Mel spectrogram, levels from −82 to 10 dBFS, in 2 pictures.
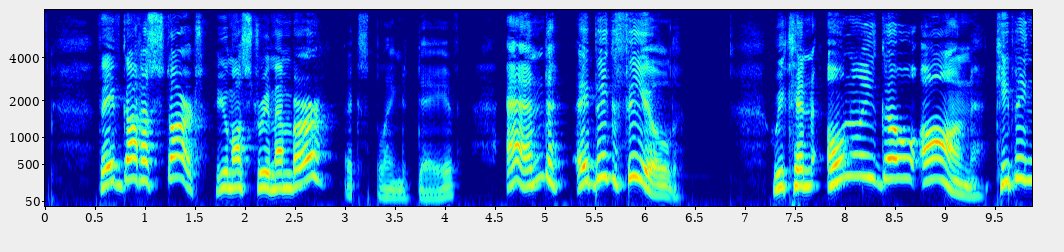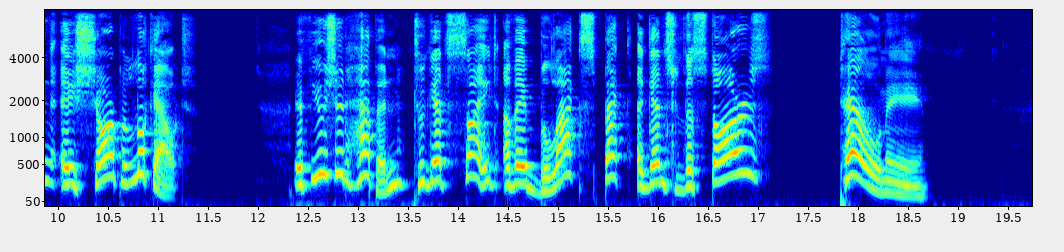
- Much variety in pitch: Yes, wide, 7.8 semitones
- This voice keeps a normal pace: No, slow, 115 wpm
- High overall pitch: Yes, high, 240 Hz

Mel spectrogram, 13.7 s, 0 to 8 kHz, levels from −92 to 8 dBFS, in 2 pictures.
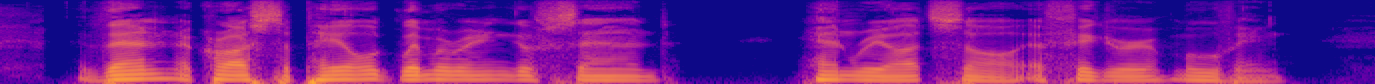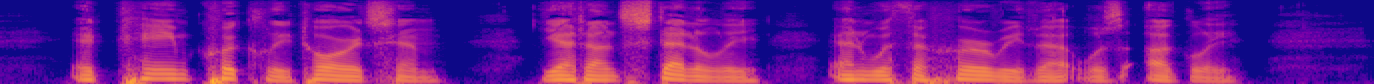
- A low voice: Yes, low, 100 Hz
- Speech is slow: Yes, slow, 115 wpm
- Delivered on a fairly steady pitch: No, average, 3.5 semitones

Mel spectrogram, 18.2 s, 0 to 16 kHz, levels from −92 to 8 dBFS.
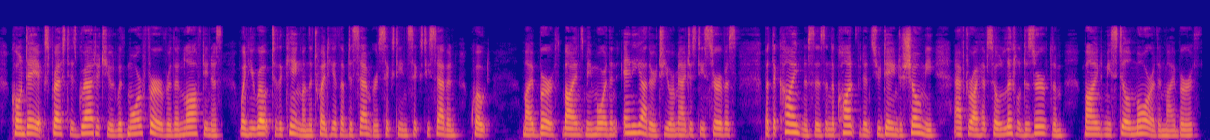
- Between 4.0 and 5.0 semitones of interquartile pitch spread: No, average, 3.2 semitones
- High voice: No, medium, 150 Hz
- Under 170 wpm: No, average, 190 wpm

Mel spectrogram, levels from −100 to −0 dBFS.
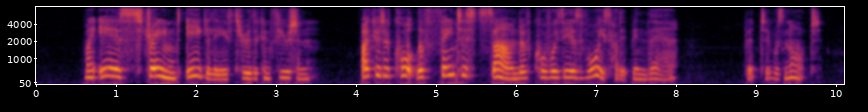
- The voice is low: No, very high, 255 Hz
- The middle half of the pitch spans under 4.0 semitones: No, wide, 5.5 semitones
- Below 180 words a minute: Yes, average, 150 wpm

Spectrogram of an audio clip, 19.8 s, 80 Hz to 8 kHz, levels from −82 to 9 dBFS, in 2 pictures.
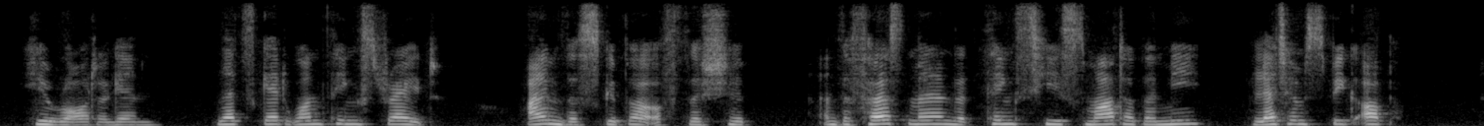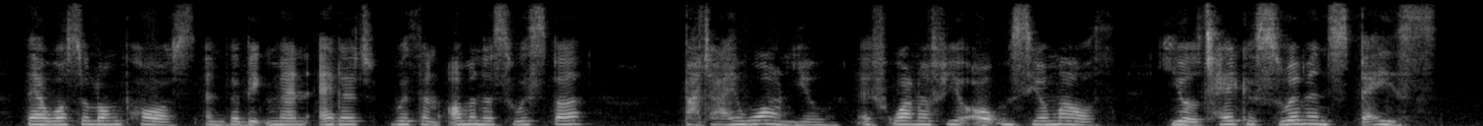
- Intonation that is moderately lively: No, narrow, 2.0 semitones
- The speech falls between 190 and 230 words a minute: No, average, 180 wpm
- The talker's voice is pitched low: No, high, 210 Hz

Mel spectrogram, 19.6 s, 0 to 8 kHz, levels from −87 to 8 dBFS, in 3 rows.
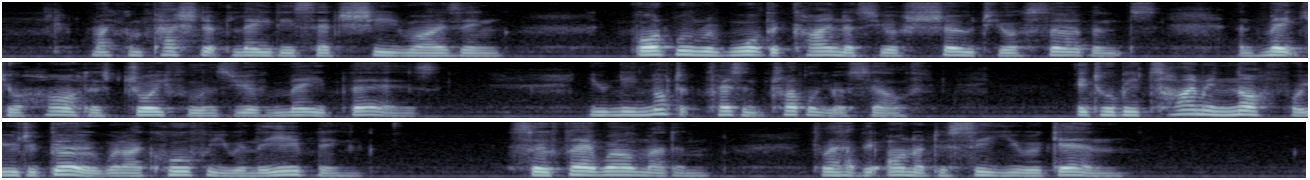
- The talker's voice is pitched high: No, medium, 170 Hz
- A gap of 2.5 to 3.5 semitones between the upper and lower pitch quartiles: No, average, 3.9 semitones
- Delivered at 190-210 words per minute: Yes, average, 195 wpm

